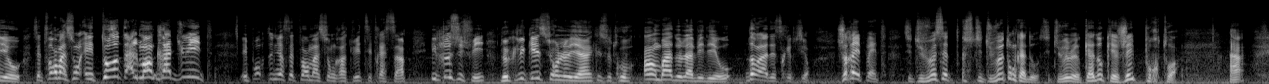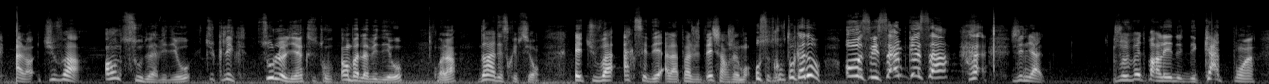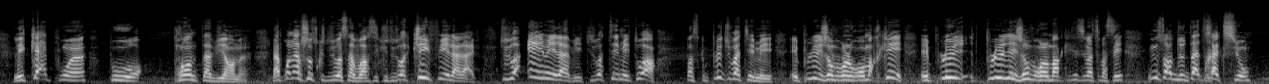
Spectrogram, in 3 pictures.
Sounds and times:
Speech: 0.0 - 23.2, 23.8 - 37.9.

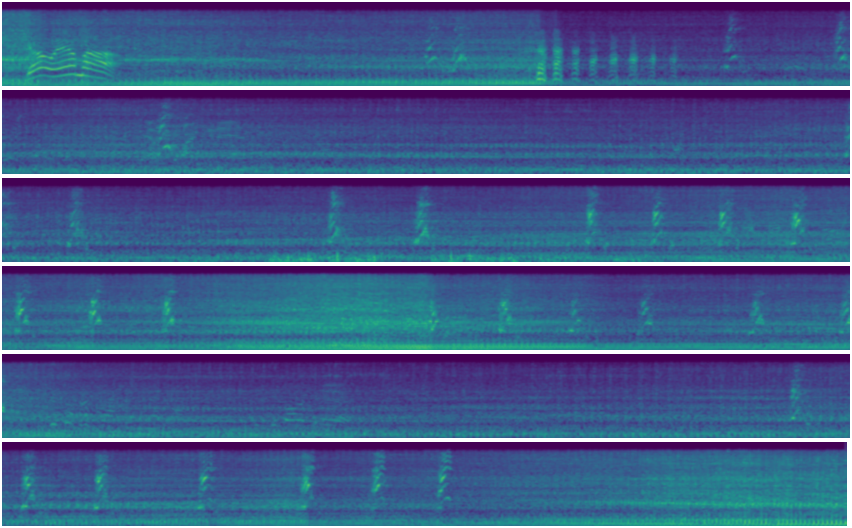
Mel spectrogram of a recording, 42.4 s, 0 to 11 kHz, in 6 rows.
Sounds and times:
Motorcycle: 0.0 - 42.3
Speech: 0.2 - 1.0, 30.5 - 31.2
Bow-wow: 3.5 - 4.0, 6.0 - 6.2, 7.0 - 7.3, 8.4 - 8.8, 14.1 - 14.9, 16.8 - 17.8, 19.0 - 22.8, 24.8 - 26.8, 27.4 - 28.4, 34.8 - 36.4, 37.0 - 37.2, 37.8 - 39.2.

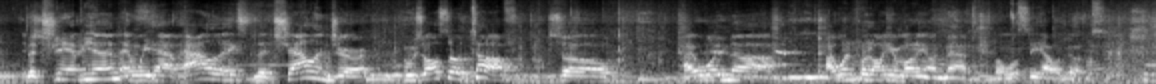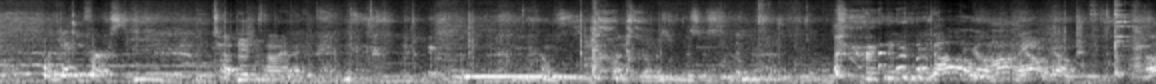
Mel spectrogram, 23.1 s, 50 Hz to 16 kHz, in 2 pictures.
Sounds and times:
Inside, public space: 0.0 - 23.1
Music: 0.0 - 23.1
Speech: 6.8 - 11.1.

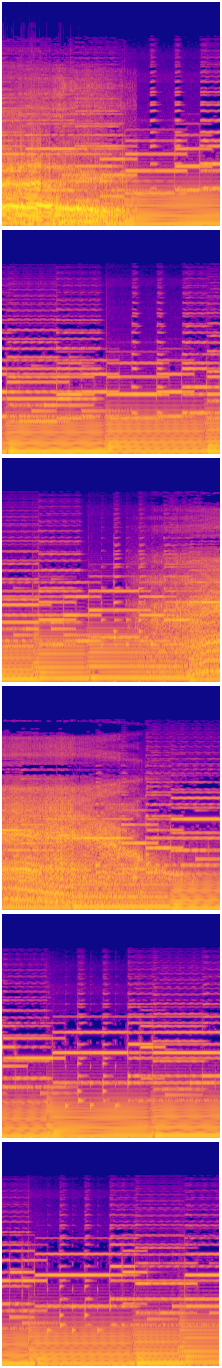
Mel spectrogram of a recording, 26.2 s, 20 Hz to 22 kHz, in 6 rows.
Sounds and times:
Music: 0.0 - 26.1.

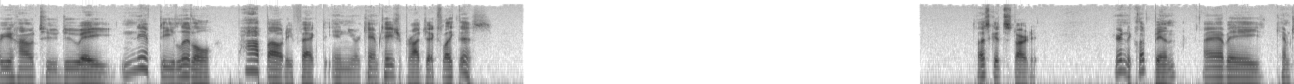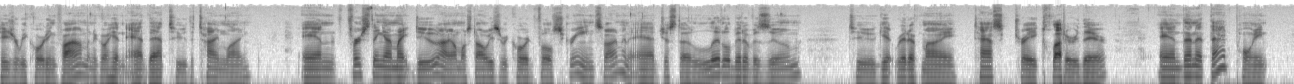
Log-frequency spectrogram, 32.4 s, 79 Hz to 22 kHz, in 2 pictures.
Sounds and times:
Speech: 0.0 - 6.2, 12.2 - 13.0, 13.9 - 19.3, 19.9 - 26.2, 26.8 - 32.1.

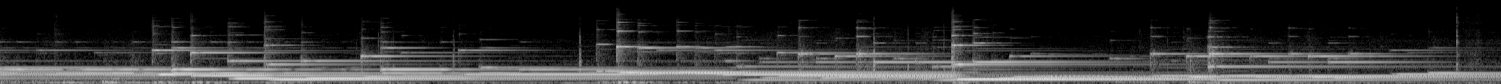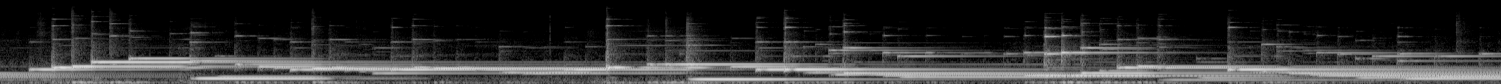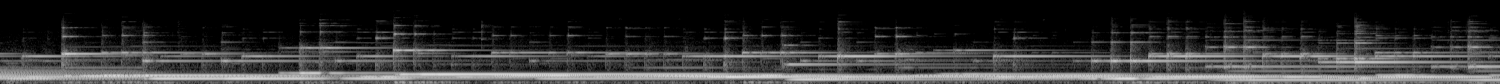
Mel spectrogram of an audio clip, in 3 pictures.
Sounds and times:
Classical music: 0.0 - 45.0
Vibraphone: 0.0 - 45.0.

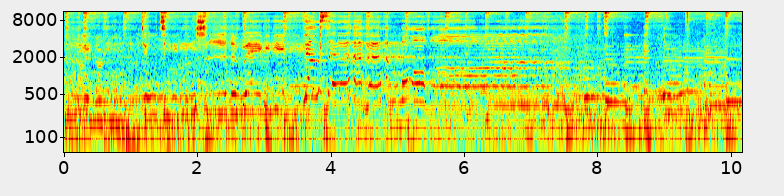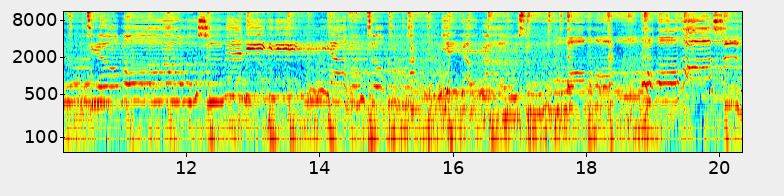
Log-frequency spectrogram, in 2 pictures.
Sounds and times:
Female singing: 0.0 - 7.5, 10.5 - 20.3
Music: 0.0 - 20.3.

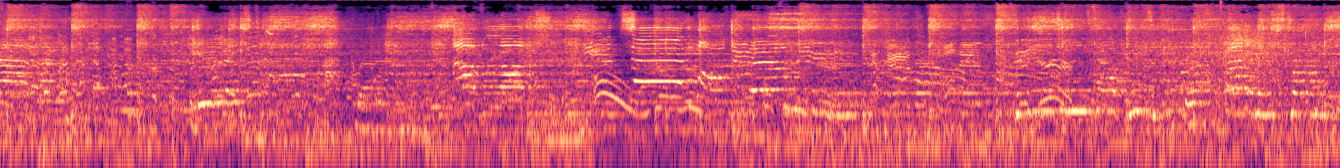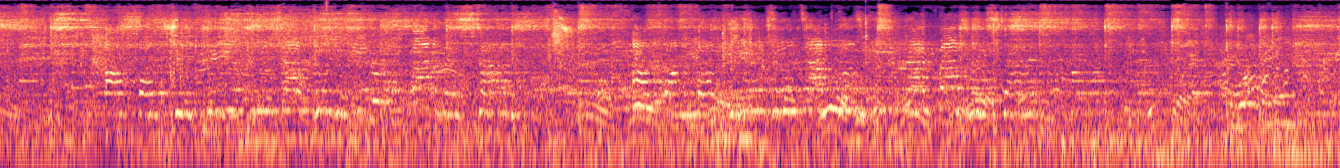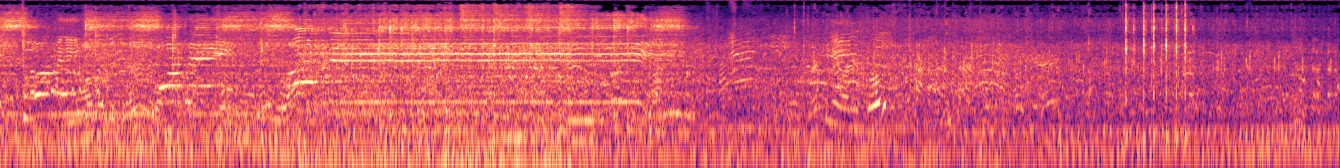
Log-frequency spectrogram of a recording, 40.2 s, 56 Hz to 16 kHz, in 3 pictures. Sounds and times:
Speech: 0.0 - 13.6, 14.3 - 37.5
Music: 0.0 - 38.0
Hubbub, speech noise, speech babble: 0.0 - 40.2
Outside, urban or manmade: 0.0 - 40.2.

